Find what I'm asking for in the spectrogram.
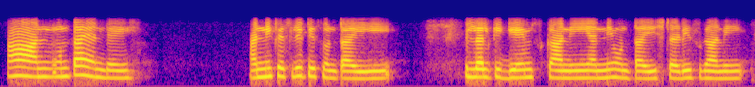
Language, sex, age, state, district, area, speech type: Telugu, female, 18-30, Andhra Pradesh, Kadapa, rural, conversation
